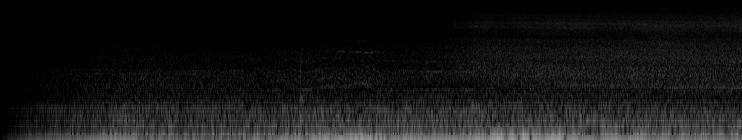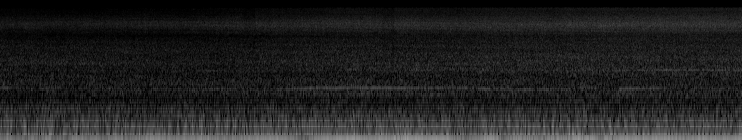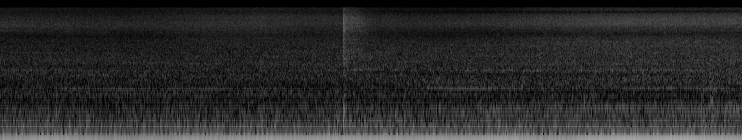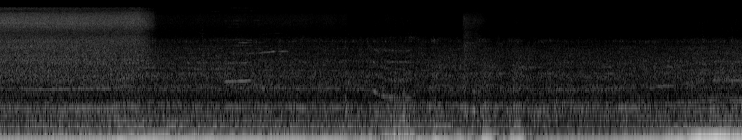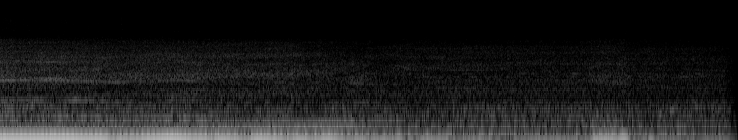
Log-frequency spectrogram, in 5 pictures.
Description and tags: Broom Bear Street Cleaner Brushes Aproach Idle Reverse Stop
Broom Bear Street Cleaner dropping brushed, approaching, Idling infront of the mic, reversing, pulling to a stop.
Street, Bear, working, Cleaner, Broom, work, Brushes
